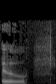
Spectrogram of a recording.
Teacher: The oo sound is located far forward in the mouth and requires you to round your lips. · Term: tense vowel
